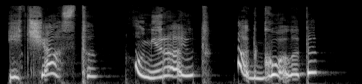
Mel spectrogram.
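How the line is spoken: Sad mosquito squeak. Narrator (Russian): печально пропищал комар

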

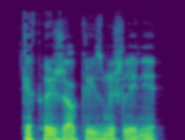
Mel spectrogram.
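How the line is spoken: Mocking. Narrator (Russian): насмешливо произнес Блад

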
